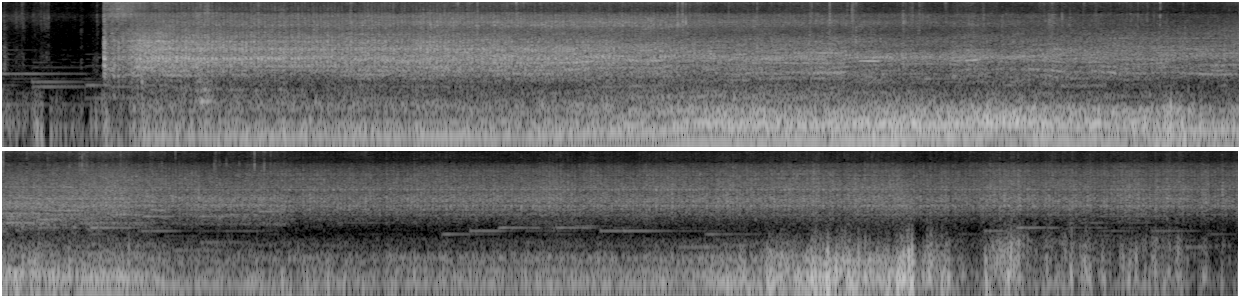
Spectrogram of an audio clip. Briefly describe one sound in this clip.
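A compact diesel tractor engine runs and drives off.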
